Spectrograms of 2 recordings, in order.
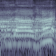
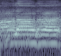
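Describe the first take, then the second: The two takes are said the same way.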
